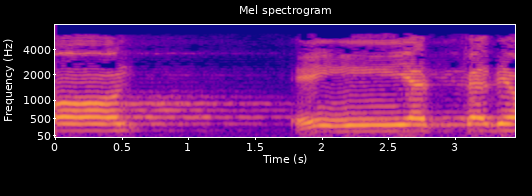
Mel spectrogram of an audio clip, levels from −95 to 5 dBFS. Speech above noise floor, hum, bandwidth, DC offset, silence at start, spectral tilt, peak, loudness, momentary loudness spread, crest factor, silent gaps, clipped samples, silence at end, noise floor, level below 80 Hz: 25 dB; none; 6.6 kHz; under 0.1%; 0 s; -5 dB/octave; -8 dBFS; -22 LUFS; 20 LU; 14 dB; none; under 0.1%; 0 s; -46 dBFS; -60 dBFS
